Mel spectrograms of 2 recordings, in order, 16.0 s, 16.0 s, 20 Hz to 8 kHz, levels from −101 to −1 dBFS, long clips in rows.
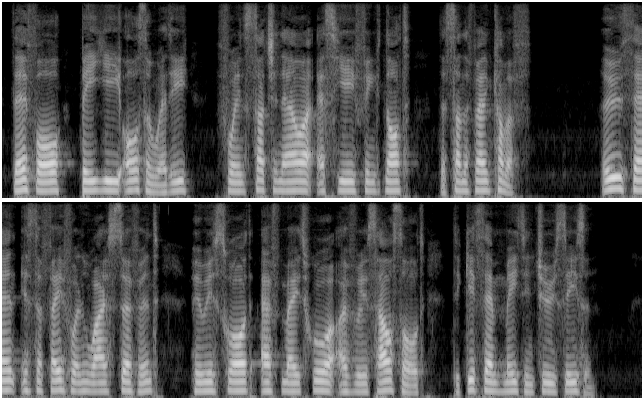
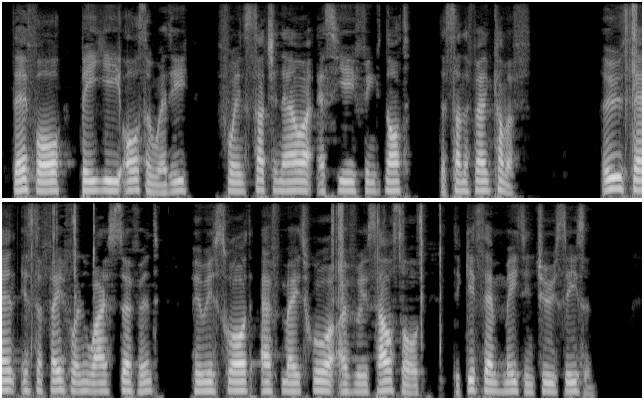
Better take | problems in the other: first | noise reduction (classical method Wiener filter)

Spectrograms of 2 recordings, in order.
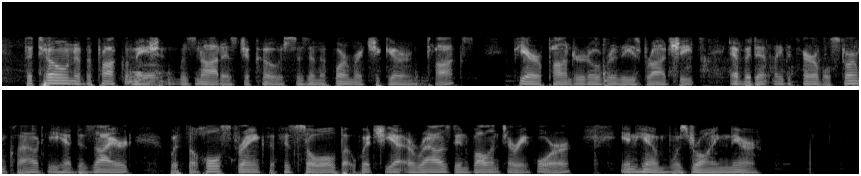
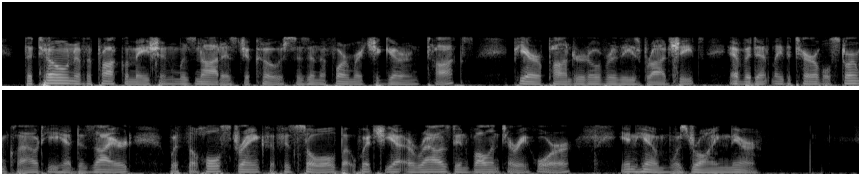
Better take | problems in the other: second | noise reduction (neural mask model RNNoise)

